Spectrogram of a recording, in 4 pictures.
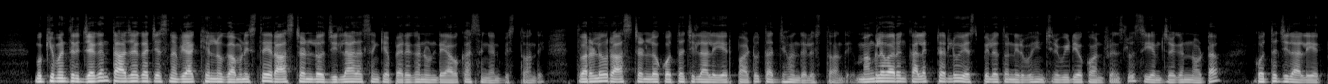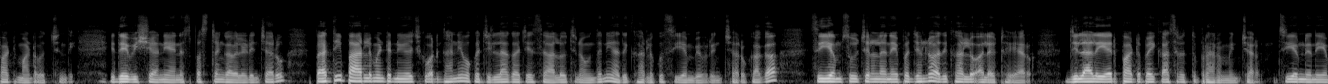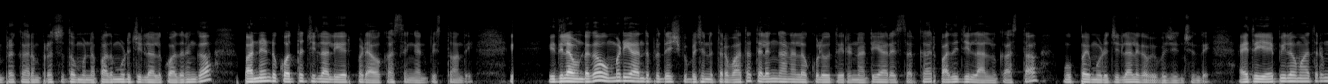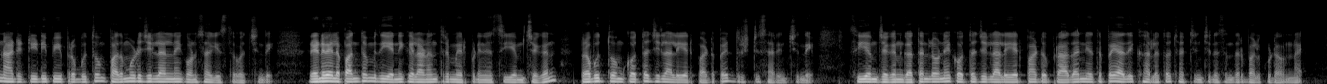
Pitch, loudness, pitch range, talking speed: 120 Hz, -22 LUFS, 105-130 Hz, 140 wpm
